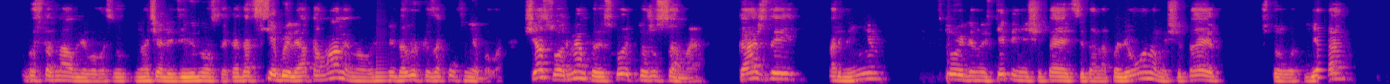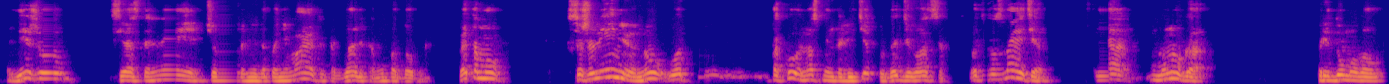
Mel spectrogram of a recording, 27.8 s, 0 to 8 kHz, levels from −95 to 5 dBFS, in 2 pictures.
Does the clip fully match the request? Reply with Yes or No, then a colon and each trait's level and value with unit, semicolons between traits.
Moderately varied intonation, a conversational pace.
No: wide, 5.7 semitones; average, 135 wpm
